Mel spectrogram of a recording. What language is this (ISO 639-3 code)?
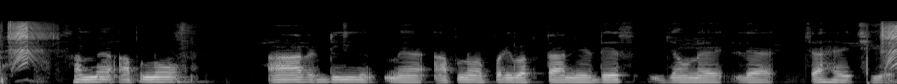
mai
